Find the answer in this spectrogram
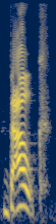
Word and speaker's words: Bouk: Our next speaker in this lineup is Bouk. Is that the right way to pronounce it? Bouk is right.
